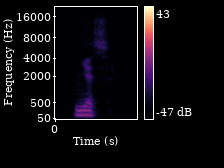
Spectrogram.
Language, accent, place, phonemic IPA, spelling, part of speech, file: French, France, Lyon, /njɛs/, nièces, noun, LL-Q150 (fra)-nièces.wav
- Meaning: plural of nièce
